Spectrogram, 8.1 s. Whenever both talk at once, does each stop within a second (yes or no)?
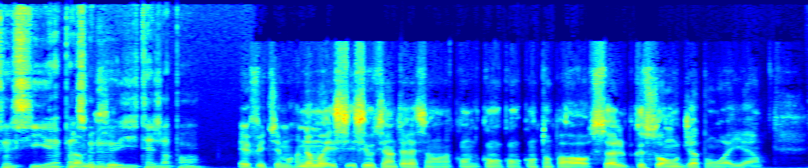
yes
